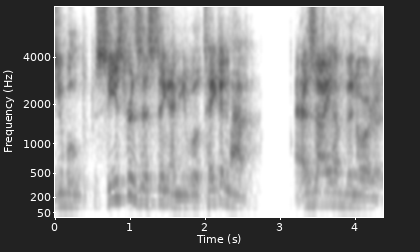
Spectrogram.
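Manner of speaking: loud devil voice. Game master voicing a devil character to the players, loud voice. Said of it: "he says in a loud voice".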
